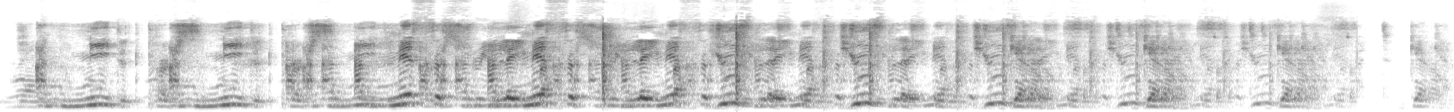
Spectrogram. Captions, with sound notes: unneeded person, unnecessary labor, useless energy. Get out of my sight![echo fades out]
